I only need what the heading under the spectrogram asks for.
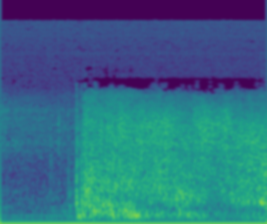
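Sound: rifle shot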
